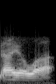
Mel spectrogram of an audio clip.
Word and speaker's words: Ayala: And I said I think it's Ayala. Did I get it right? Or you? It's actually the Hebrew version, and you've got it exactly right, Ayala.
